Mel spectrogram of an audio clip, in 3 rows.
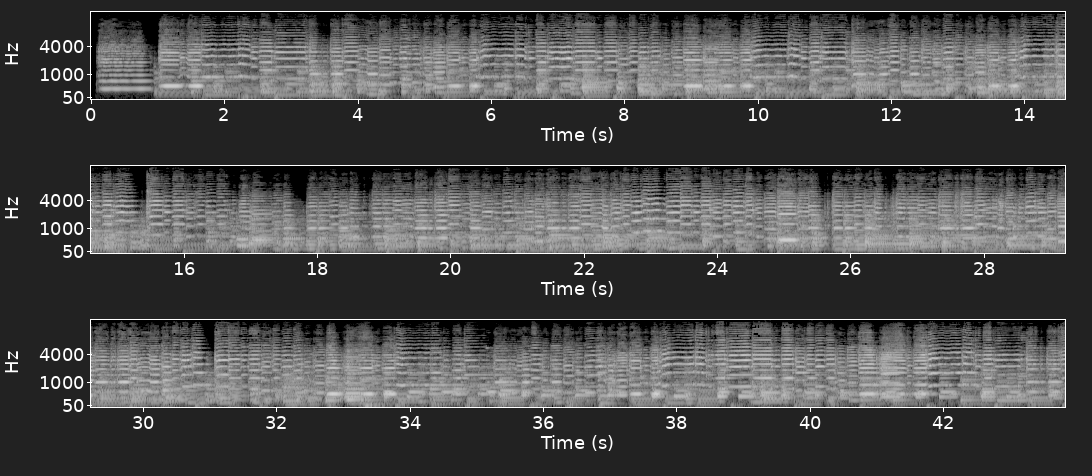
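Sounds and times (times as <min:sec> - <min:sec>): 
fiddle playing a jig: 0:00.0 - 0:43.8.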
